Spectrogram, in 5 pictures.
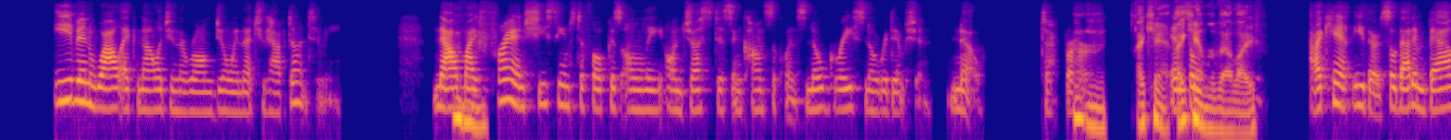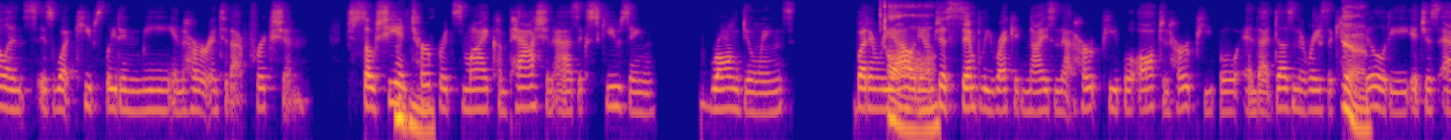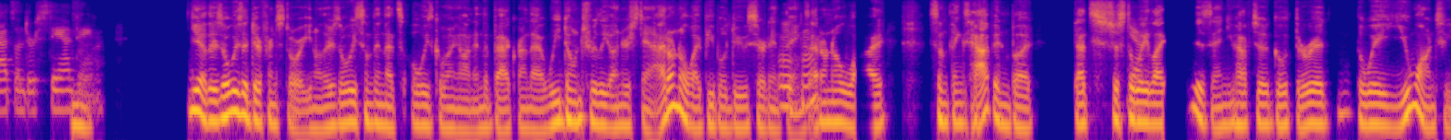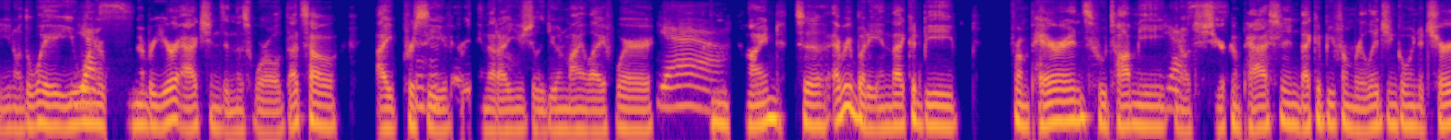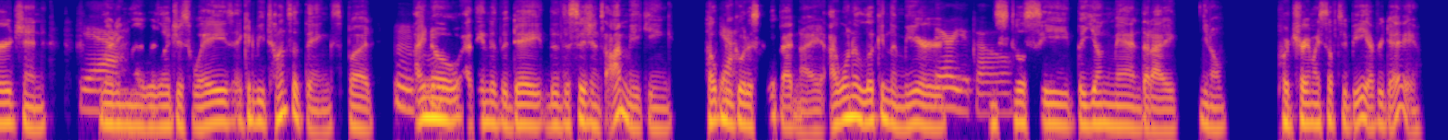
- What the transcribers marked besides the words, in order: other background noise; tapping; background speech
- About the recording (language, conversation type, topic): English, unstructured, How do I decide which advice to follow when my friends disagree?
